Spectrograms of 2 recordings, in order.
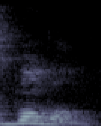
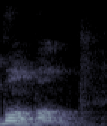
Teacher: S is not supposed to be pronounced, it's simply bonbon.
